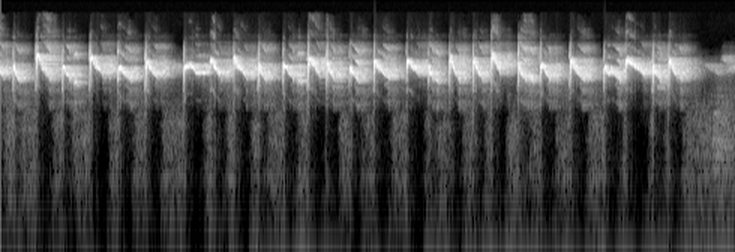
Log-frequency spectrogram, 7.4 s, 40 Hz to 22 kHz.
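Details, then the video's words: White-eye in captivity, newcomer on loan, recorded 12 September 2020, producing an unbroken seven-second stream of rapid, piercing high chirps in a steady rhythm, fading at the end. "Puteh Dagger new comer on loan"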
